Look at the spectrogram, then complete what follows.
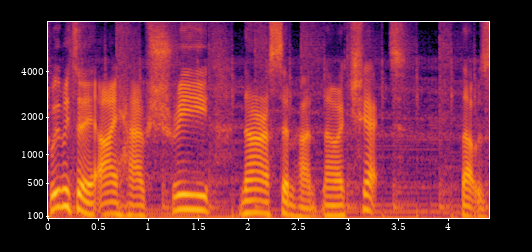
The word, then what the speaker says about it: Sri Narasimhan: With me today, I have Shri Narasimhan. Now, I checked that was the correct pronunciation of his uh of his name, and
